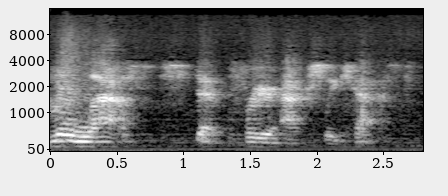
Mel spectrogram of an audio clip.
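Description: A man with an American accent, medium pitch and fairly even intonation, amid noticeable background noise and audible room echo. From US West Coast, East Bay Area (Contra Costa County, California). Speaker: actor and stuntman. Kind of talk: casual interview. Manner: halting, many fillers and repetitions.

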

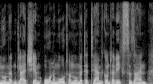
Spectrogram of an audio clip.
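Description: The voice moves at a very fast pace with fairly even intonation. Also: man. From Germany, Westphalia (Salzkotten). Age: 30s. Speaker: paraglider pilot and YouTuber. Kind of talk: interview.

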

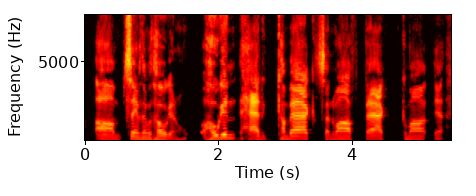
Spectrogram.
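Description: Very clean recording, silent background. A man with an American accent speaks at a fairly slow pace with a fairly high pitch and fairly even intonation. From Pennsylvania. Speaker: guest co-host, wrestling fan. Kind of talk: casual chat.

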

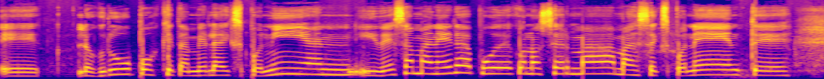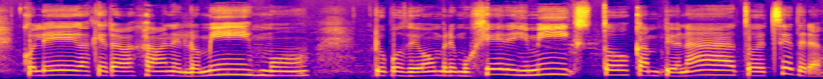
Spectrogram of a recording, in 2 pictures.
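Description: Over noticeable background noise, a woman talks at a fairly slow pace with a fairly high pitch, ordinary pitch variation and very even loudness. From Coyhaique, southern Chile. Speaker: folk musician and music teacher. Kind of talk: radio interview.

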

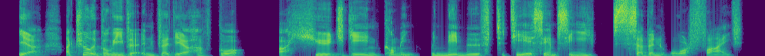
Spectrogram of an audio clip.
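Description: In a Scottish accent, the speaker talks at a fairly slow pace with ordinary pitch variation, in a dry, close sound with no echo. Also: man, fairly low pitch for a man. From Scotland. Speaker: YouTuber and podcaster.

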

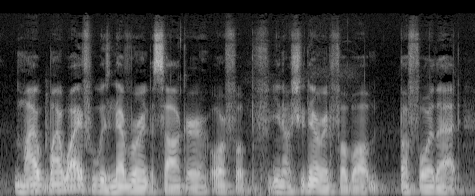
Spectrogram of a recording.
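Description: Speaking at a fairly quick pace, a man has an unremarkable speaking voice, fairly low in pitch with fairly even intonation. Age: 30s. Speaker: soccer supporter group member. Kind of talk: casual chat.

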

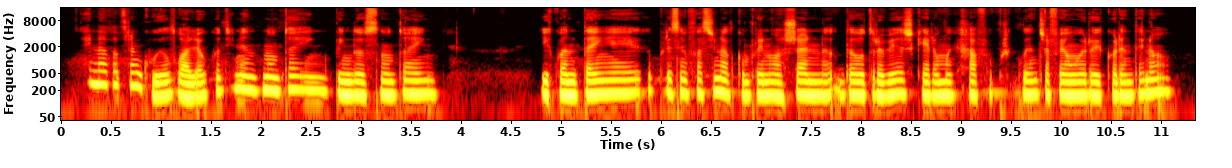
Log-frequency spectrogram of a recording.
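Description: A dark, mellow female voice, fairly low in pitch, with ordinary pitch variation at a moderate pace. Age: 20s. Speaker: podcast co-host. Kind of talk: casual chat. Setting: in bed at home.

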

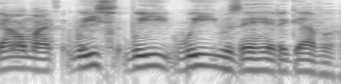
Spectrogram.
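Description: This man speaks at a fairly low pitch with ordinary pitch variation and a dark, mellow tone. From Jamaica (Spanish Town). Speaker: podcast co-host. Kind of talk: casual chat. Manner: fast.

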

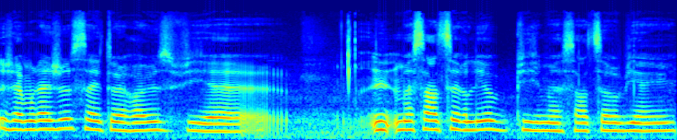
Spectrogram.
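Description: Over noticeable background noise, a woman speaks at a very slow pace in a monotone, flat intonation. Her pitch is medium and her loudness very even. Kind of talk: interview testimony.

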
